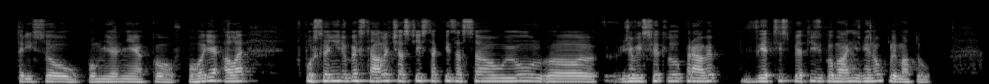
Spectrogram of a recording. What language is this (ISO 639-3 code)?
ces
